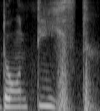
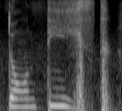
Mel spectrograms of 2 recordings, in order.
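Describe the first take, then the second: No difference in how they are said.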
